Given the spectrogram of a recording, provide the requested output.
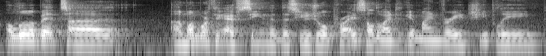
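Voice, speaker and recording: A man's voice: mid-range voice, a little fast, dark tone. A man casually talking through items in a game shop, rambling with lots of ums and uhs. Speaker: vlogger. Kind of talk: casual walkthrough commentary.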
